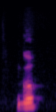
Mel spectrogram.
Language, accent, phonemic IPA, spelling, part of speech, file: French, France, /ɡo/, Go, symbol, LL-Q150 (fra)-Go.wav
- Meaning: abbreviation of gigaoctet; GB (gigabyte)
